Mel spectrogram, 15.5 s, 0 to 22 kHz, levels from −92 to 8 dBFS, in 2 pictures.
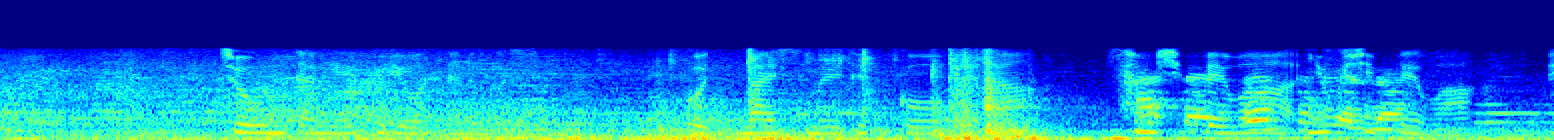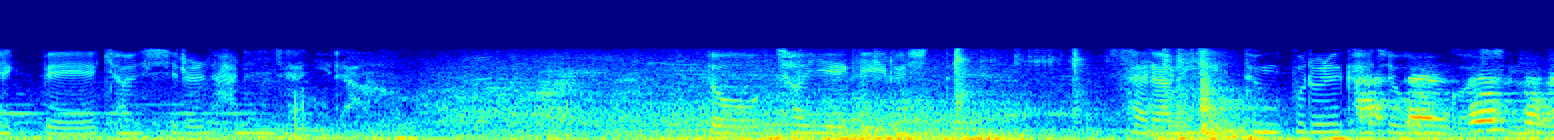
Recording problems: high frequencies cut off; noticeable; nothing above 5.5 kHz
household noises; very loud; throughout; 5 dB above the speech

